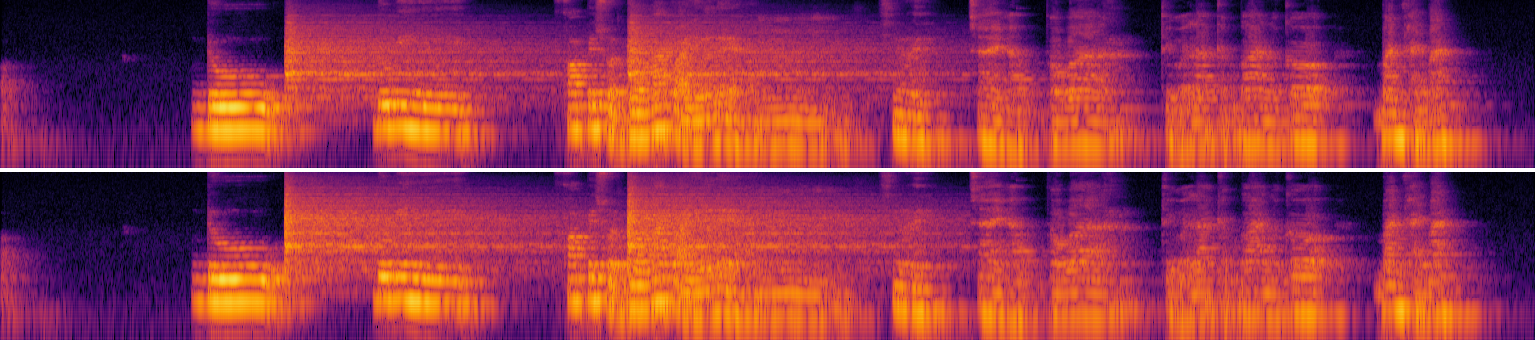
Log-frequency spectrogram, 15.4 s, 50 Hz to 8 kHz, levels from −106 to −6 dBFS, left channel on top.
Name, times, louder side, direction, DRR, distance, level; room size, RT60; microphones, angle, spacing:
voice 1, 1.9-2.8 3.7-4.6 5.6-7.6 8.8-9.4 11.0-11.3, left 1 dB, ahead, -6 dB, 0.4 m, -27 dB
sound 1, 2.8-9.7, right 3 dB, 85° right, 0.4 m, -37 dB
voice 2, 7.5-8.5 9.7-11.2 11.6-13.3 13.7-14.4, left 1 dB, 70° left, -3 dB, 0.7 m, -36 dB
2.4 x 2.2 x 2.5 m, 0.83 s
head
